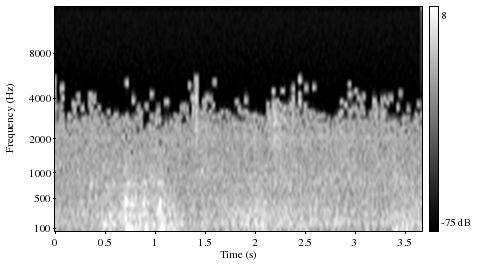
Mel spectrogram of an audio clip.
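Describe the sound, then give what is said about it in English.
Gunfire rolls in as a low, continuous thunder-like rumble, with a couple of heavier muffled booms near the start, then a steady murmur fading into the background. “Rain on the way. Oh, gunfire.”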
